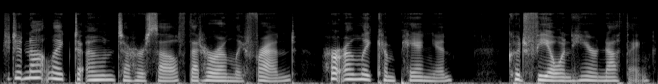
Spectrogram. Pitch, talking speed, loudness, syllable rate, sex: 195 Hz, 180 wpm, -19 LUFS, 4.7 syllables/s, female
